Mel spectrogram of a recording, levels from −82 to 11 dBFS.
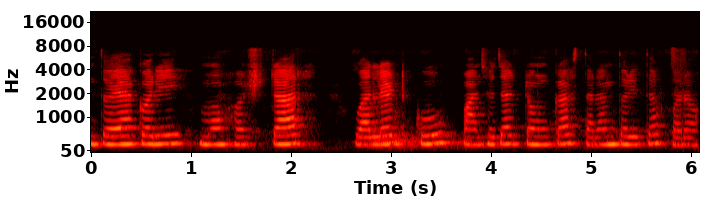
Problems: none marked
